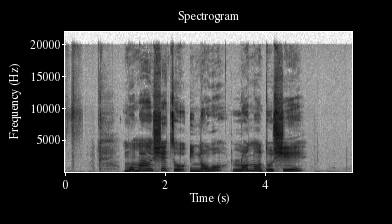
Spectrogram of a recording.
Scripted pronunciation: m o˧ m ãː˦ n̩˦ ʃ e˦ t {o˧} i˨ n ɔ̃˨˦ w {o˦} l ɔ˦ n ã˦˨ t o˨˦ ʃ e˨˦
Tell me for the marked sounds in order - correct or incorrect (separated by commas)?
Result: correct, correct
